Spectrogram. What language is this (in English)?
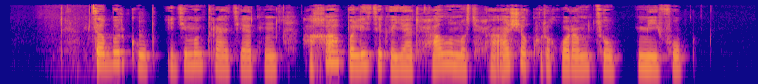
Abkhazian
